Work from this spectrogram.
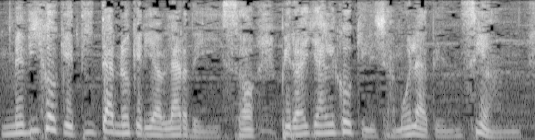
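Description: A woman's voice: deep voice, big pitch swings, fast, darkish tone, faint music behind. An actor playing a chatty, cheeky female police assistant in a radio play, with an Argentine accent and a casual, teasing manner. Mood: gossipy, casual. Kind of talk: Spanish-language radio play acting.

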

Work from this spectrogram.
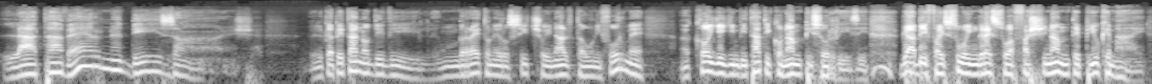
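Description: A campy, low-voiced theatrical inmate. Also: male voice, animated, slow pace, a little mellow. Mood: dreamy storytelling. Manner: florid, campy, teasing storytelling. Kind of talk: radio play acting.

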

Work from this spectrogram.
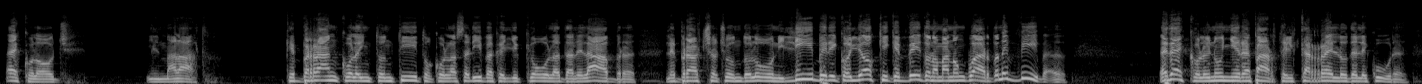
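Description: An actor playing an anguished, indignant and nostalgic asylum psychiatrist in a declamatory radio theatre monologue. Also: male voice, a little high, moderate pace, dry recording, studio quality, close to an everyday voice. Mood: nostalgic, bitter. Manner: declamatory, rhetorical questions, emphatic lists. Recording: music playing behind the voice. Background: music.

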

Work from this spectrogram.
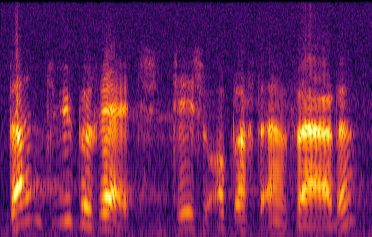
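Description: An actor playing a pompous, secretive intelligence colonel with a Dutch accent, officious and halting, in an old comic radio play. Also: male voice, sits high, wildly swooping pitch, bright, forceful tone, husky, full character voice, poor audio. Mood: officious, urgent. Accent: Dutch from the Netherlands. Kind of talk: 1950s-60s comic radio drama acting. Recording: hissy vintage radio recording.

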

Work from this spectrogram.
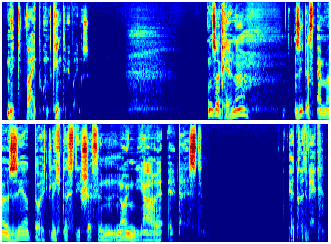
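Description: Husky, low-voiced blunt man. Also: exaggerated voice. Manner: clipped, halting, colloquial storytelling. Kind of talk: radio drama monologue.

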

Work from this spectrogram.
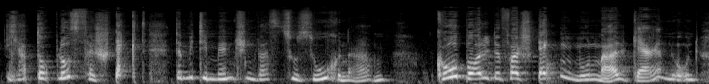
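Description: A man voicing a small, childish male kobold in a children's radio play, squeaky, cheeky and whiny, stammering and pleading. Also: a little mellow, heavily acted. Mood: sulky, hurt. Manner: stammering protests, wailing, pleading.

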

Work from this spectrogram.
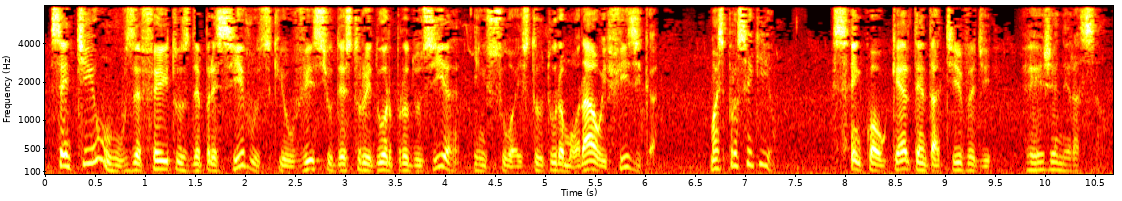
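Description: A man's voice: medium pitch, sing-song, normal speed, darkish tone, natural voice. A man acting in a radio drama as an earnest spirit doctor with a Brazilian accent, moralizing in an emphatic, declamatory way. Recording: muffled lo-fi audio with faint noise.

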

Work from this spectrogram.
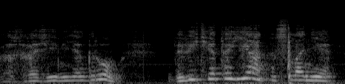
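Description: An actor playing a gullible, gallant gentleman back from India in a radio play, blustering, agitated and chivalrous. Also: high-pitched, sing-song, normal speed, muffled recording, slight background noise. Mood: flustered, smitten. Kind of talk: theatrical radio play acting.

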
